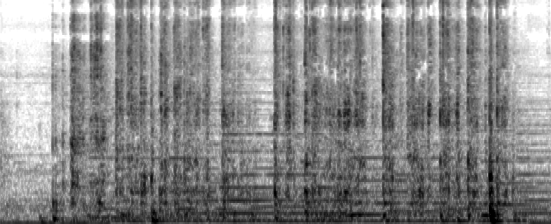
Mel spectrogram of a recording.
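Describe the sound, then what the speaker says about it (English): A bigger whisk mixes flour and dry ingredients into a doughy batter in a home kitchen, giving a steady run of rapid clicking and scraping strokes against the bowl, close and fairly loud, with no talking. "I have my bigger whisk this time. So let's add that in. And let's mix it up."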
